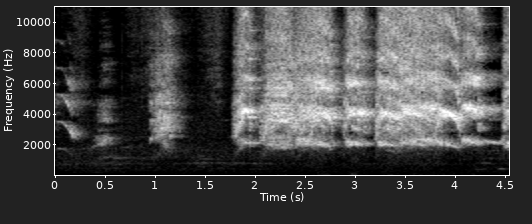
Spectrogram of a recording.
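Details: Sun conures, chirpy loud parakeets, start with faint, scattered squeaks, then break into a long, loud stretch of harsh, buzzy screeching with only tiny breaks.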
